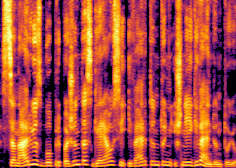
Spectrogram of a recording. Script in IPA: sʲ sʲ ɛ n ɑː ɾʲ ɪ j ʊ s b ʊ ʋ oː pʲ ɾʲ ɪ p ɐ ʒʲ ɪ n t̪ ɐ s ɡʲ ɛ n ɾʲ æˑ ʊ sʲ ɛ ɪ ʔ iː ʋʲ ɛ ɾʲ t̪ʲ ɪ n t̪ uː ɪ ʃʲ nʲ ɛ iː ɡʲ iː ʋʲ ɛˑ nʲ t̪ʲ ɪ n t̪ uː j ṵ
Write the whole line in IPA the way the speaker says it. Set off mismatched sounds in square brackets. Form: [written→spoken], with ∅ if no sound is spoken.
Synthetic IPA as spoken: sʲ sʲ ɛ n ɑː ɾʲ ɪ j ʊ s b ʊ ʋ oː pʲ ɾʲ ɪ p ɐ ʒʲ ɪ n t̪ ɐ s ɡʲ ɛ [n→∅] ɾʲ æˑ ʊ sʲ ɛ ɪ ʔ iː ʋʲ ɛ ɾʲ t̪ʲ ɪ n t̪ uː ɪ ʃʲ nʲ ɛ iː ɡʲ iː ʋʲ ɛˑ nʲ [t̪ʲ→d̪ʲ] ɪ n t̪ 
